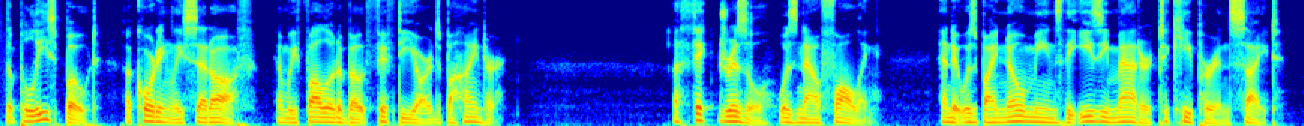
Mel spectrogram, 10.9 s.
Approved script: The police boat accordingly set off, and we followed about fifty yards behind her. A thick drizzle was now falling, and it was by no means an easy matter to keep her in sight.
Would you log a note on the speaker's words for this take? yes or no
yes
